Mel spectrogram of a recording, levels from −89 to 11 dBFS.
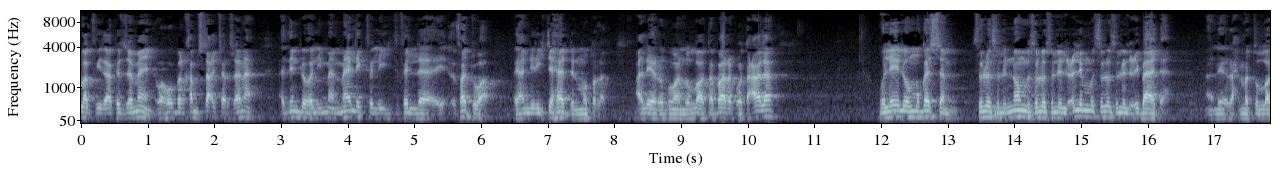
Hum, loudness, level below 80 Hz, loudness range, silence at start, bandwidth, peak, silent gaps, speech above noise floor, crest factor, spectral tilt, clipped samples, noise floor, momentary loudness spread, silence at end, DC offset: none; -19 LUFS; -58 dBFS; 3 LU; 0 s; 11 kHz; 0 dBFS; none; 34 dB; 20 dB; -5 dB/octave; under 0.1%; -53 dBFS; 10 LU; 0 s; under 0.1%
